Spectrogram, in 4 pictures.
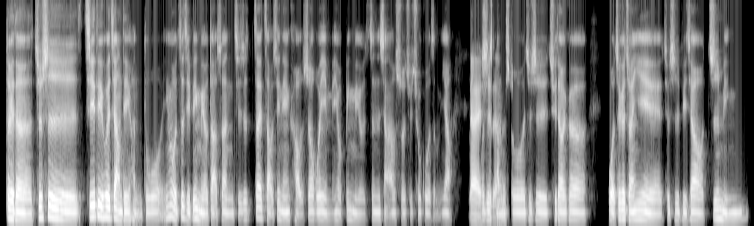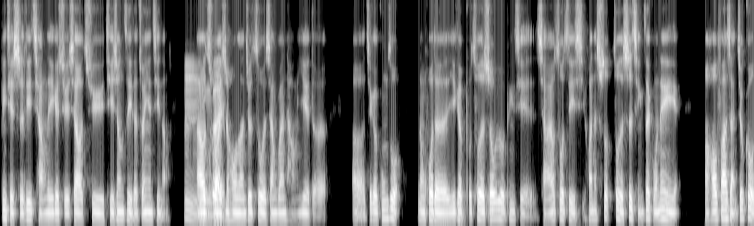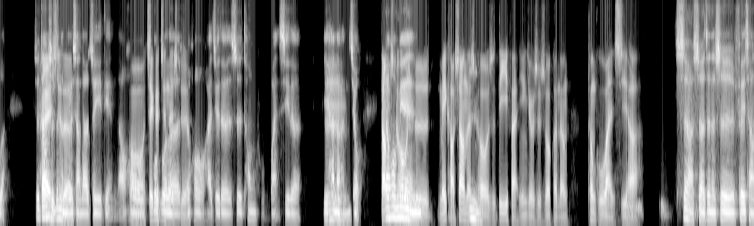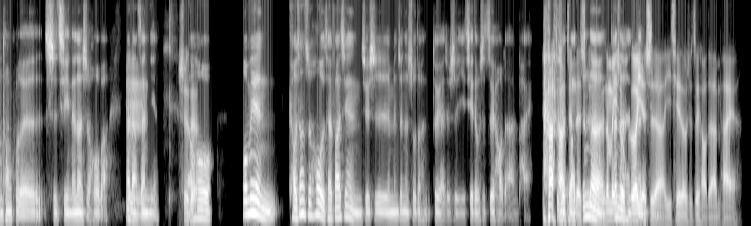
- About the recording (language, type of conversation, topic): Chinese, podcast, 你有没有经历过原以为错过了，后来却发现反而成全了自己的事情？
- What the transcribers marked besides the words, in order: other background noise; chuckle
